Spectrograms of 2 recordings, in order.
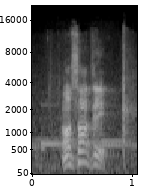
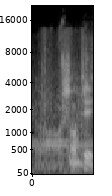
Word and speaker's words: enchanté: En santé. Enchanté. Je te jure, Dreamer. Enchanté, on dit enchanté. C'est ce que j'ai dit, en santé. Lorsque je dis enchanté, ça sonne comme en santé.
